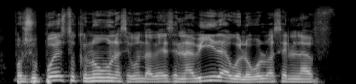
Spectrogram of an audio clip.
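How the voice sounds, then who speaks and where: Against a quiet background, a man with a Mexican accent speaks with ordinary pitch variation. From Mexico. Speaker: content creator, prank video maker; content creator. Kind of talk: casual chat. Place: studio. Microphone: studio mic.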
